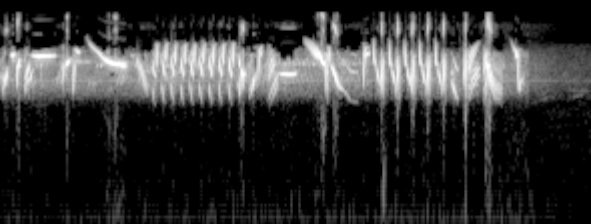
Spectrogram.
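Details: European goldfinch calls, clean isolated recording: rapid series of bright, liquid twittering notes and fast tinkling trills, with a few slurred whistles, about four seconds of continuous chatter then silence.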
